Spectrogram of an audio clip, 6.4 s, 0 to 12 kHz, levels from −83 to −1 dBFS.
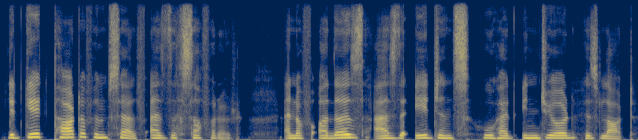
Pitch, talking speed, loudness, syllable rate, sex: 220 Hz, 170 wpm, -19 LUFS, 5.2 syllables/s, female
